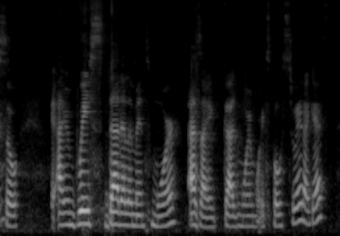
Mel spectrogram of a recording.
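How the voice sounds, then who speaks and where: At a moderate pace, a woman with a French accent speaks in a fairly low pitch with fairly even intonation. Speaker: HR and recruitment professional. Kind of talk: podcast interview.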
